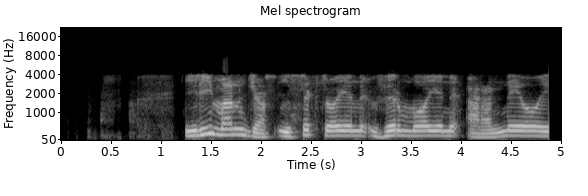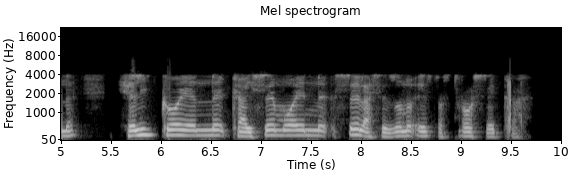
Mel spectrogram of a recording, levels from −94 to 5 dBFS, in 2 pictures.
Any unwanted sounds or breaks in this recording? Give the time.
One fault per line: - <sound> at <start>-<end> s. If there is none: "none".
- dropout at 4.9-5.0 s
